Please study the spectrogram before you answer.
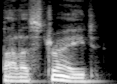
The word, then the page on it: balustrade: British English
